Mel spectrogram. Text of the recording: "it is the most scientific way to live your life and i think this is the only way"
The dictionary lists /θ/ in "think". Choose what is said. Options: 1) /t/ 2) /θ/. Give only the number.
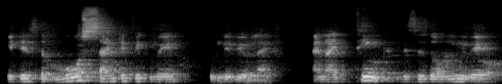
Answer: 1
